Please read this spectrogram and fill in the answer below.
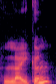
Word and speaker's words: lijk: Ik lijk op hem. Donc, cadavre et ressembler à. Et ici, c'est juste une partie d'un adjectif, ok? Et het lijk, là, on prononce en effet ei.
